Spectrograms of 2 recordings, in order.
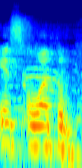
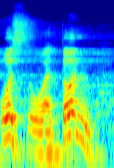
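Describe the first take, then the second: First: The word begins with an 'i' vowel. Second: The word begins with an 'u' vowel. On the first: This is one of the seven accepted readings. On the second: This is the common reading.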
